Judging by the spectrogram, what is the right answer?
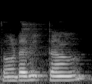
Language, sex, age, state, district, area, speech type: Santali, male, 30-45, West Bengal, Dakshin Dinajpur, rural, spontaneous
